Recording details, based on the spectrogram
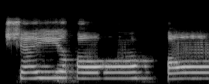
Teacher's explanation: Tebalkan lagi huruf to, apalagi dia diikuti alif, maka level ketebalannya ada di nomor 1.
